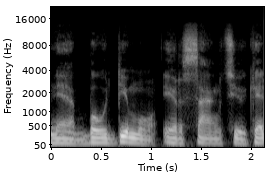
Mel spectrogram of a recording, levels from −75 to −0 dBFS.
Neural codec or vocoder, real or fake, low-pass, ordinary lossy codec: autoencoder, 48 kHz, 32 numbers a frame, DAC-VAE, trained on Japanese speech; fake; 14.4 kHz; Opus, 64 kbps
